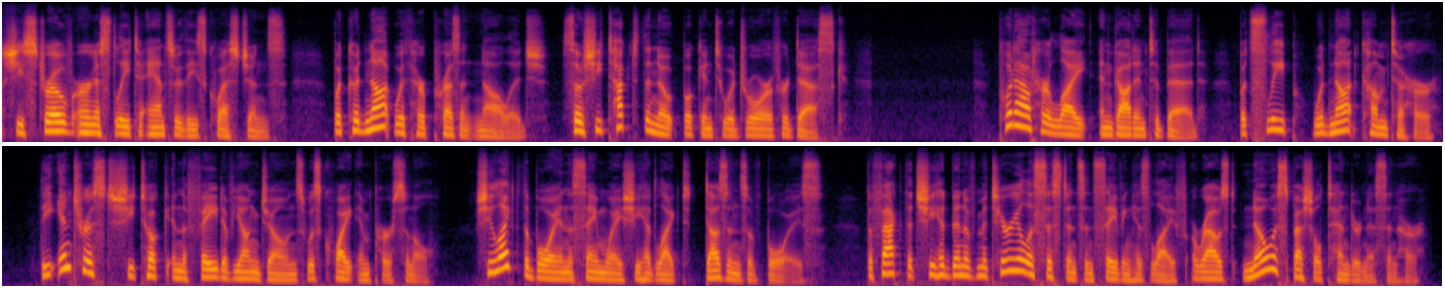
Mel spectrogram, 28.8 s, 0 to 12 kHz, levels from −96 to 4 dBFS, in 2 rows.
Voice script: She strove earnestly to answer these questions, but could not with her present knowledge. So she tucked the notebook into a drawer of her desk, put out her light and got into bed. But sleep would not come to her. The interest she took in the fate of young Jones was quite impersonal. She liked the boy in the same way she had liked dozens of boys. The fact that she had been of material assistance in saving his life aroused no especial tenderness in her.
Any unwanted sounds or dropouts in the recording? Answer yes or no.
no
